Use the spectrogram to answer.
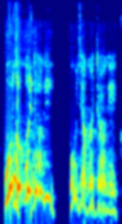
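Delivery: put-on high cooing baby talk to a dog; puppy voice. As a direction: gush over the puppy, pitch rising. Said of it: "talking in that puppy voice".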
